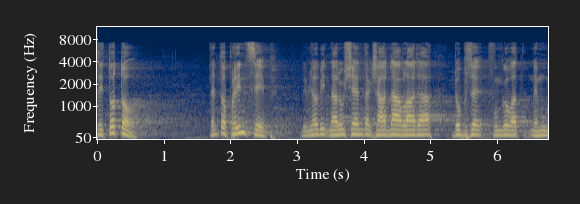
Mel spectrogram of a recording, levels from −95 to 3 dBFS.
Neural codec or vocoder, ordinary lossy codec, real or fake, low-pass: none; MP3, 96 kbps; real; 7.2 kHz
